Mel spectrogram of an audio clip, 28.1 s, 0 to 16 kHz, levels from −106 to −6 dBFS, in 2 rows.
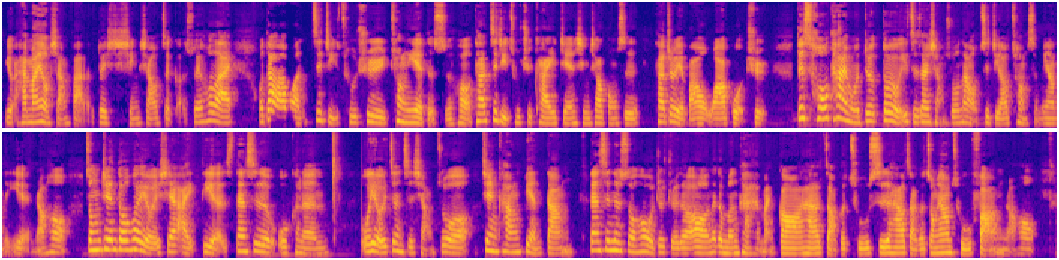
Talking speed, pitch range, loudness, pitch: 310 characters per minute, 160-210 Hz, -20 LUFS, 175 Hz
